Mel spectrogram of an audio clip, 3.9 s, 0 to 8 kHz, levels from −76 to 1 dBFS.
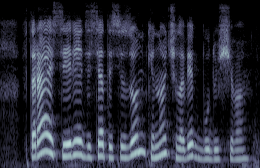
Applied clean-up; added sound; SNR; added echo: none; none; none; none.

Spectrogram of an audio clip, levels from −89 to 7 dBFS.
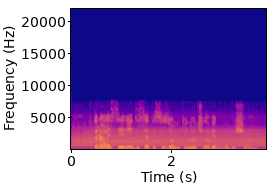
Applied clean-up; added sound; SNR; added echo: none; Trumpet; 5 dB; none.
